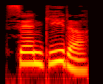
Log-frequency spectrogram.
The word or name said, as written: sangita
